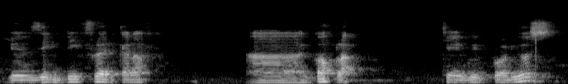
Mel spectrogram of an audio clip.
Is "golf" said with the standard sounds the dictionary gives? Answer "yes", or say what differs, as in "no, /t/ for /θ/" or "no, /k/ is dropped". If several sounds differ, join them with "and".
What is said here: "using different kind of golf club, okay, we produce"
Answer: no, /l/ is dropped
